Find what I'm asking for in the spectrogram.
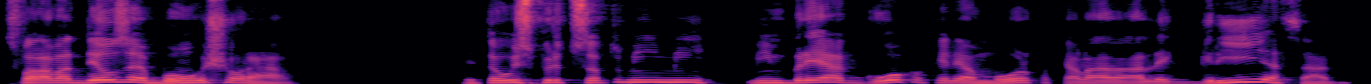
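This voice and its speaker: A man, sharing his personal testimony as an interview guest in a heartfelt, halting way. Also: high-pitched, darkish tone, no echo. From Brazil. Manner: heartfelt, halting, frequent filler tags.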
